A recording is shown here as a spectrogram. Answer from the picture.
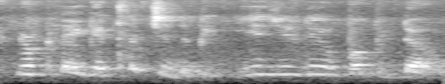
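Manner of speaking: very high, hushed puppy talk; talking to a dog. Retold or imitated. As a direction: coo softly at the dog in a tiny voice.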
